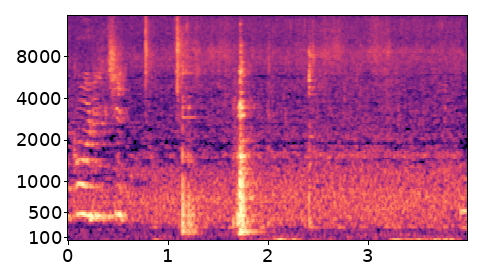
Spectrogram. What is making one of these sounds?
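Water bubbles as it boils in a pot.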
